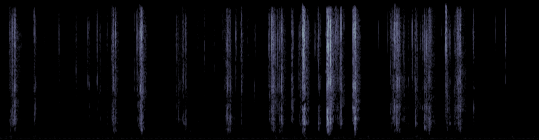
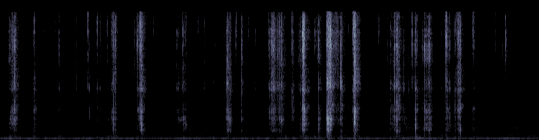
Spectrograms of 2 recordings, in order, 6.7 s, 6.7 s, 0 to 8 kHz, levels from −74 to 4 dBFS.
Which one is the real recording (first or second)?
first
